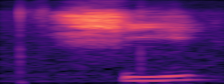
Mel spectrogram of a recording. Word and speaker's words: shi: Sa, Shi, Su, Se, So. Observem uma coisa, que o Shi ele vai ser escrito com SH, porém a sua leitura é de X, tá?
